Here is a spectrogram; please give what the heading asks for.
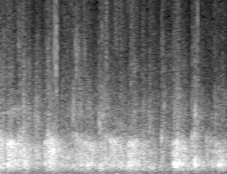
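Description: An audience applauds a staff member for his hard work, a dense wash of many hands clapping at once, loud and sustained for the full couple of seconds with slight swells in intensity.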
